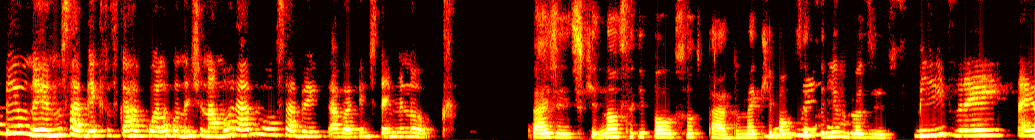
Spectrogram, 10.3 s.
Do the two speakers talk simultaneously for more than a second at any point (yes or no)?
no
